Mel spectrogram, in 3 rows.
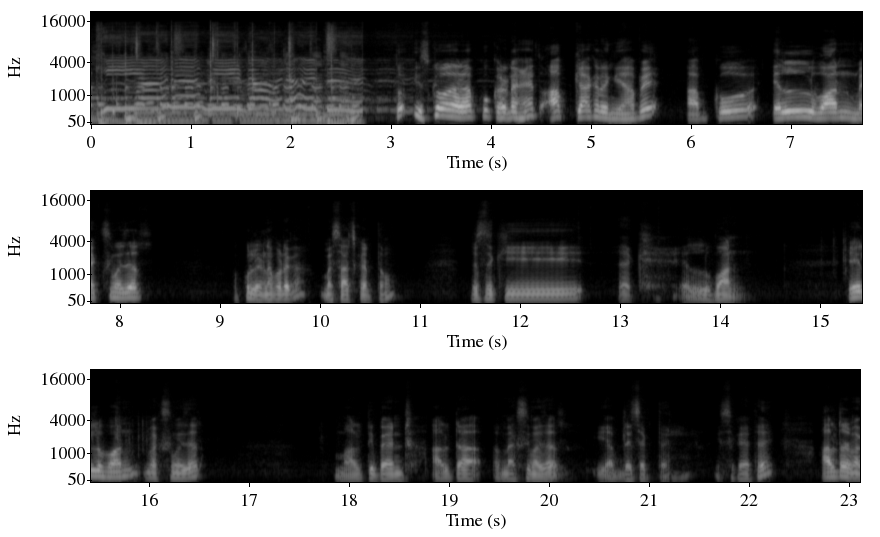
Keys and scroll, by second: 2.6 space.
